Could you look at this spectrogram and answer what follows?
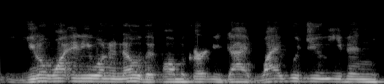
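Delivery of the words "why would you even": ordinary talk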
